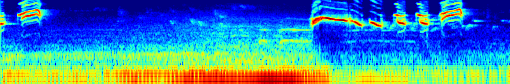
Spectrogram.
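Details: Orange-headed thrush singing a teasing lure song for other birds: one bright rising whistle, a soft pause with faint notes over low rumble, then a quick burst of descending whistles and repeated rising chirps.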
